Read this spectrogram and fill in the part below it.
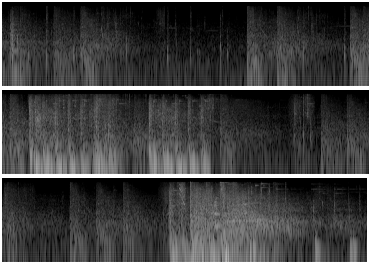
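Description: Gunfire in the video game L.A. Noire Remastered comes in scattered bursts: quieter single shots and footsteps, then two loud dense volleys of rapid shots separated by brief lulls.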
